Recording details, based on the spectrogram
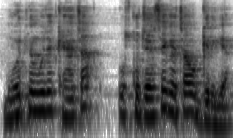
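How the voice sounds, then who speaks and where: A man's voice: a little high, lively intonation, quick pace, dark tone. A man hosting a horror podcast, casually retelling a friend's account in a conversational way. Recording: roomy, muffled recording.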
